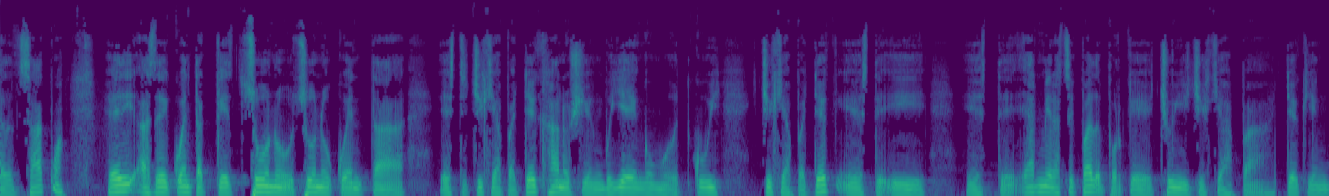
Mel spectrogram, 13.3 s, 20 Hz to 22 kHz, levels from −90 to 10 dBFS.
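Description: Throughout this speech recording the sound carries the smeared, watery coarseness of heavy lossy coding, even though the file itself is large, and nothing is present above about 19.7 kHz. The likely cause is low-bitrate audio saved at a high bitrate: an MP3 encoded at something near 48 kbit/s was re-encoded as MP3 at a much higher rate, near 273 kbit/s. The second pass cannot restore detail the first one discarded, so the artefacts of the original encoding remain.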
